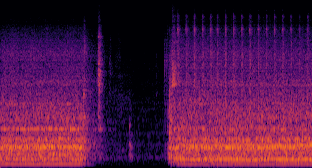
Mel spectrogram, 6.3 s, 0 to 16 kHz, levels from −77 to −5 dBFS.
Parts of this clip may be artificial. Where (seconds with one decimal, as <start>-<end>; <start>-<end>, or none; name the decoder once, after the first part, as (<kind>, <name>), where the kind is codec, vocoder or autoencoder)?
0.0-6.3 (vocoder, BigVGAN v2)

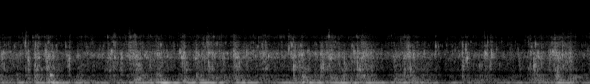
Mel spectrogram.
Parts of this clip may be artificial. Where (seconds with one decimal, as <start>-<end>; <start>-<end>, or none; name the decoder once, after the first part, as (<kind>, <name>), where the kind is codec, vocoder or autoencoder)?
none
